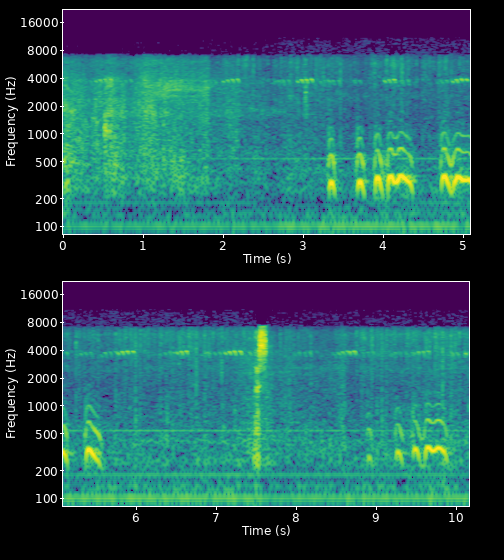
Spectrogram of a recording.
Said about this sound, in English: You hear that? That's a hoot owl.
